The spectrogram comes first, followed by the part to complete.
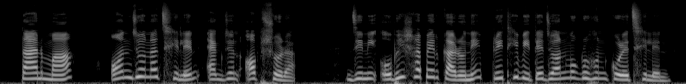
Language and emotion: Bengali, neutral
